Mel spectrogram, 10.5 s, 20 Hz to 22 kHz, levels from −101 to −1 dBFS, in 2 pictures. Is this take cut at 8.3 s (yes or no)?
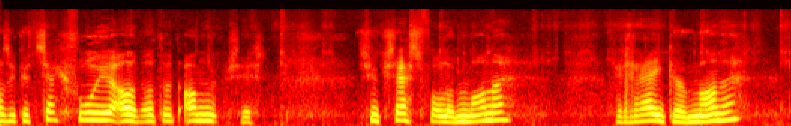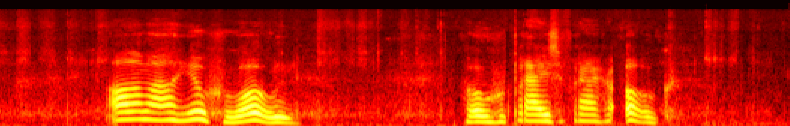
yes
